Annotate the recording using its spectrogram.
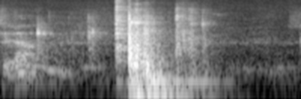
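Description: A single heavy thud about a second in, with a short low hum ringing after it, following a man's brief spoken instruction.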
